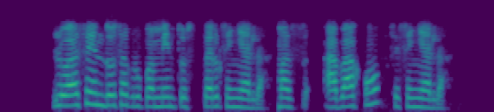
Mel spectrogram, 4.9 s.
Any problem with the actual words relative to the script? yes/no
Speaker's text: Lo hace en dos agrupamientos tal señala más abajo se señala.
no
